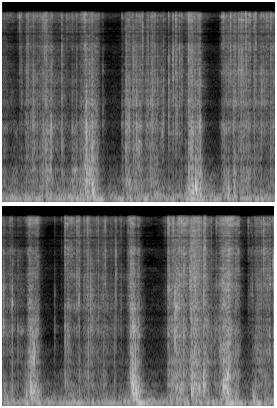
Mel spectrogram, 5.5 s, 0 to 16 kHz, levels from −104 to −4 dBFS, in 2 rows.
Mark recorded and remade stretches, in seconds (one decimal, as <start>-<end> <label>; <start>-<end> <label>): 0.0-5.5 remade

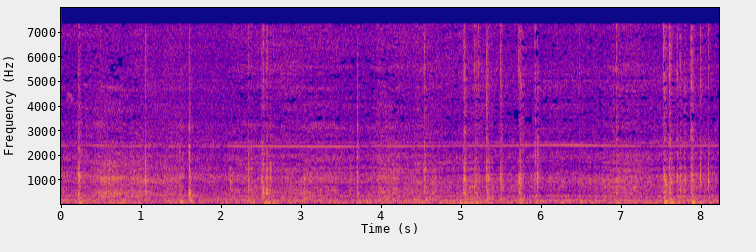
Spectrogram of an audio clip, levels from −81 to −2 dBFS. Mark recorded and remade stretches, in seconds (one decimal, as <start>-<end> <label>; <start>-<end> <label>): 0.0-1.0 recorded; 1.0-2.1 remade; 2.1-8.2 recorded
